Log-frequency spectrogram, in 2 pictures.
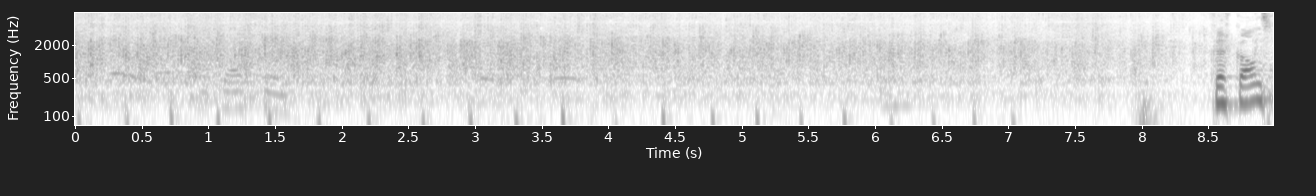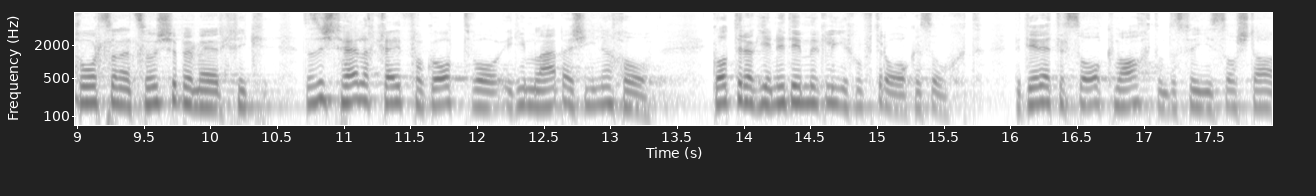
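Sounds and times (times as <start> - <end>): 
audience applause: 0.0 - 9.0
speech: 8.6 - 17.9.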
